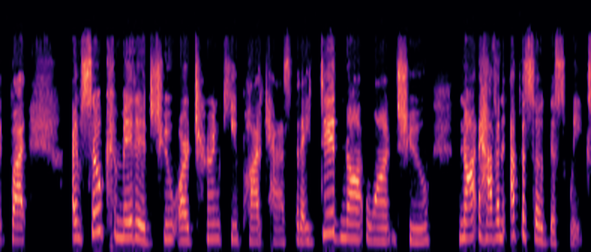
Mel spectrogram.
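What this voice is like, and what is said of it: Voice sounding sick. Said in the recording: “As you can hear in my voice, I am a little under the weather.”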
